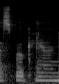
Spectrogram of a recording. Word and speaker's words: Spokane: it gets to Spokane or how however you pronounce it. Yeah, Spokane.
